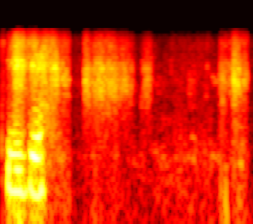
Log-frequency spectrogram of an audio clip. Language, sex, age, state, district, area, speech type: Dogri, male, 45-60, Jammu and Kashmir, Udhampur, urban, conversation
